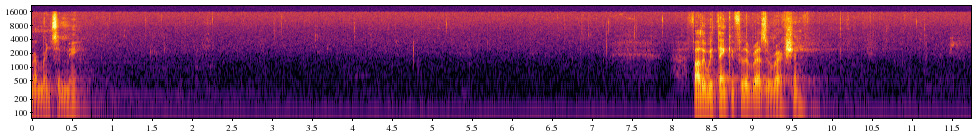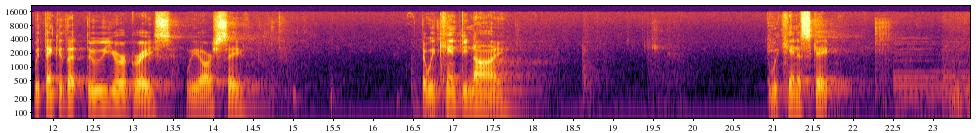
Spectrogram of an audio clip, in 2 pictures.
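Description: A man speaks slowly and earnestly through a microphone in a large echoing room, with long pauses.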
